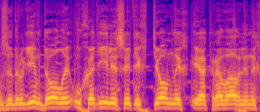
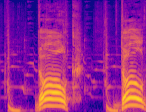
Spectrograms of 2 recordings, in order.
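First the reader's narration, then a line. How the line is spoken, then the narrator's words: Shouting. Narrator (Russian): закричал Маугли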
